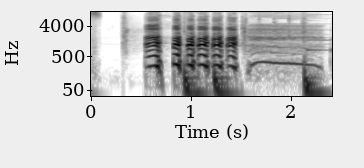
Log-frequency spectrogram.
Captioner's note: laughs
